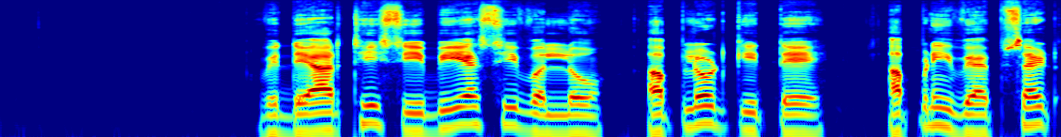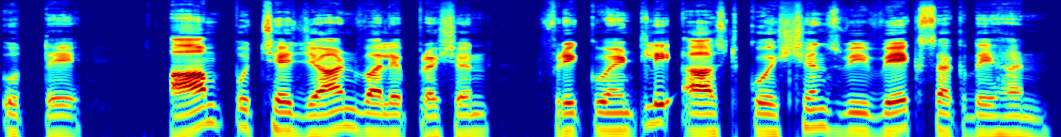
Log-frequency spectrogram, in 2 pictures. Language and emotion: Punjabi, neutral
